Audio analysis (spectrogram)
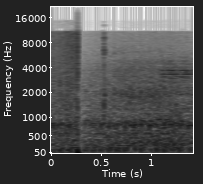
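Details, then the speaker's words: Hyosung GV650 Aquila V-twin just serviced, with new ignition coils, spark plugs, oil, coolant tank and front tyre. An even, steady beat with a regular low thump and no misses or ticking means it is running cleanly. "so she's running like a dream now"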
